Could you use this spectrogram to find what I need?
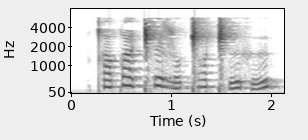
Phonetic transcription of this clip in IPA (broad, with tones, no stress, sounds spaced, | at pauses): qʰ ɜ˧ q ɜ˥˧ ǁʰ ɘ˥˧ ɮ o˩˥ ɡ͡ǁ ɑ˥˧ ǁʰ ɯ˩˧˩ x ɯ˩˥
